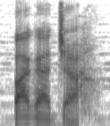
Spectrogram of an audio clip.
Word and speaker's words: Bagaja: Bagaja. So it's just the J is pronounced. It's not like the Spanish silent J. It's pronounced. Ethiopia.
